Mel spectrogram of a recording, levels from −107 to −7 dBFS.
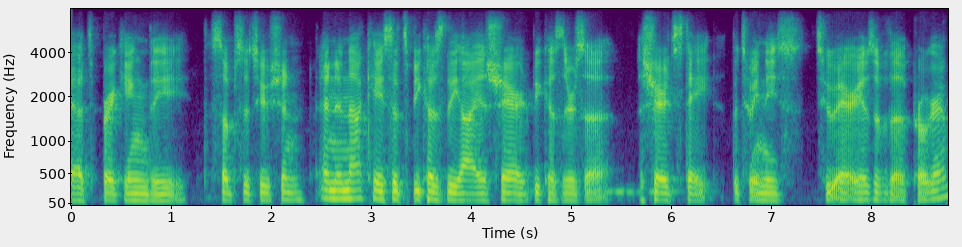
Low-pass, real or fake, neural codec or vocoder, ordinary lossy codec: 7.2 kHz; real; none; Opus, 24 kbps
